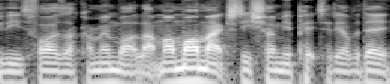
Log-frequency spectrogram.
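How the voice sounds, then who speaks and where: The recording is very clean with a silent background. A man with a fairly low pitch speaks with a British accent. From North London, England. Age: 20s. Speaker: singer. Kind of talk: casual chat.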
